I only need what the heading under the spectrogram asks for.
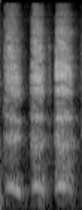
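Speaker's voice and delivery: imitated sharp sobbing intakes of air; sobbing gasps. Shown as a demonstration. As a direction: gasp in like a sobbing baby. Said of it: "so bad and you sobbing".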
